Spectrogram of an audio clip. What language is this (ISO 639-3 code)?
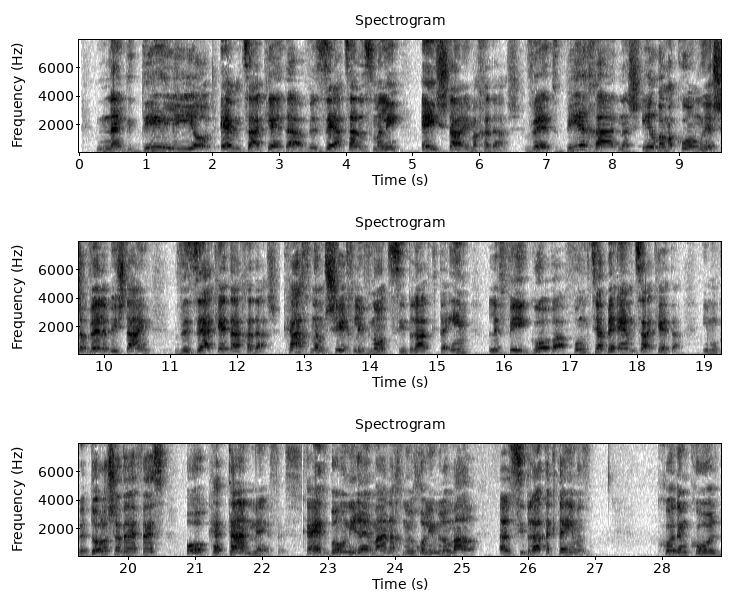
heb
